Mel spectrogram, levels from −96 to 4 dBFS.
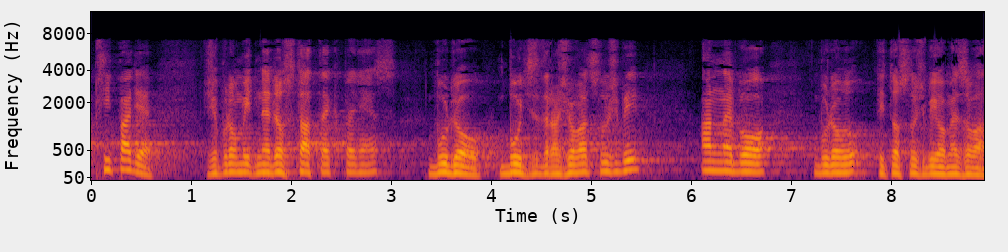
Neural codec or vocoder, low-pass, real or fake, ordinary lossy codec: none; 7.2 kHz; real; AAC, 32 kbps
